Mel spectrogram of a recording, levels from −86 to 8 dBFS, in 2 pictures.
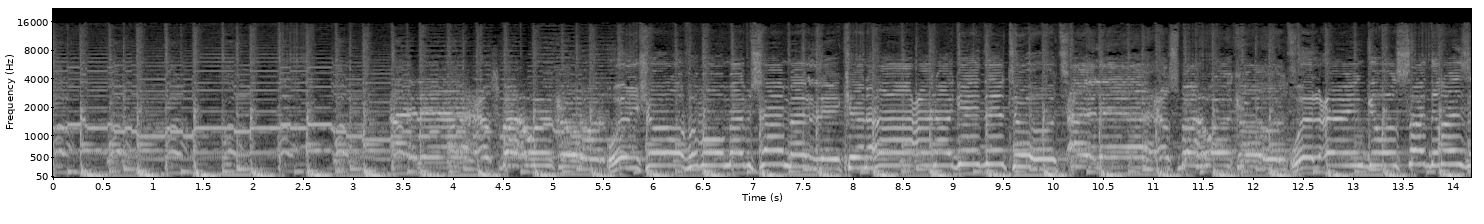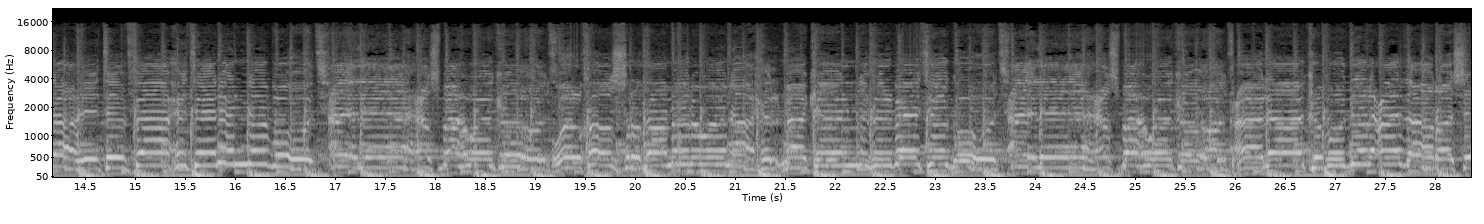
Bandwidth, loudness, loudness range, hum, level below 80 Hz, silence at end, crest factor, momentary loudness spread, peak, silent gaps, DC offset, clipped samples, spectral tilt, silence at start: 16 kHz; -17 LUFS; 1 LU; none; -26 dBFS; 0 s; 14 dB; 4 LU; -2 dBFS; none; under 0.1%; under 0.1%; -5 dB/octave; 0 s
